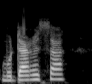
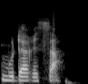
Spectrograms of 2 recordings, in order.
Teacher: there's actually a t in the in the word but you don't hear it. It's just mudarisa.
